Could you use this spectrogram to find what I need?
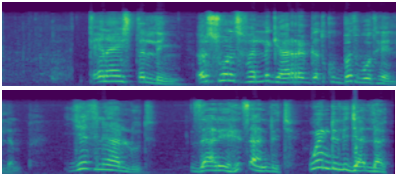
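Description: A middle-aged man calls out a loud, cheerful greeting.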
